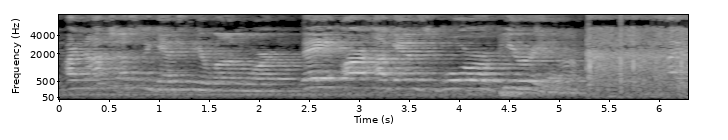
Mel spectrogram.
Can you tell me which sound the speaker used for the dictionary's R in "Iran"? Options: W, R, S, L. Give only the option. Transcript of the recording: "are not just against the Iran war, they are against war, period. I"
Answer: L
